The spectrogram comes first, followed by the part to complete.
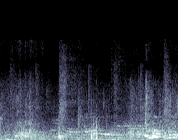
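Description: Girls' brief vocal sounds and murmurs, not full words, over a steady low hum, with a few light clicks.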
